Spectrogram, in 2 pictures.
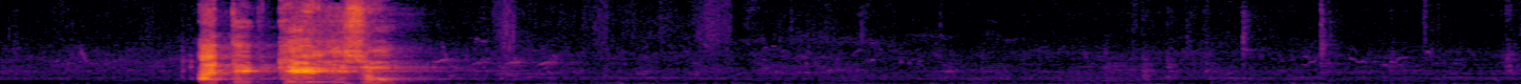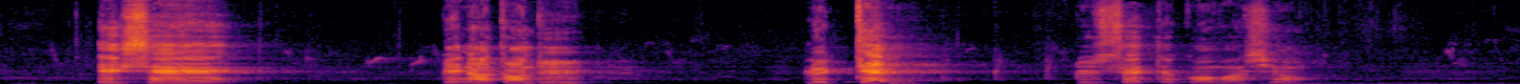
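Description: A man preaches with animation into a microphone, heard through loudspeakers in short bursts.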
